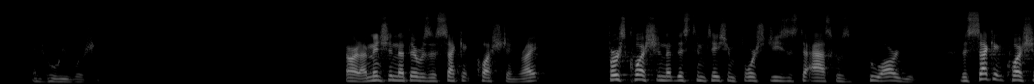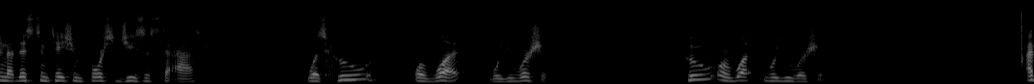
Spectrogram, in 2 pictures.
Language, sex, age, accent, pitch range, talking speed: English, male, 30-49, American, 175-245 Hz, 150 wpm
